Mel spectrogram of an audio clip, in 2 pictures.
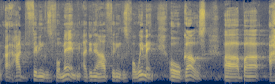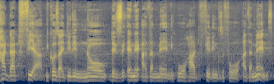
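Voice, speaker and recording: Speaking as a guest on a radio theatre stage during a live interview, a man from Uganda relates his personal story haltingly, full of fillers. His voice sits at medium pitch, and the reverberant live theatre recording has a little hiss or hum.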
